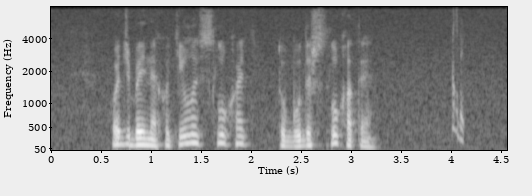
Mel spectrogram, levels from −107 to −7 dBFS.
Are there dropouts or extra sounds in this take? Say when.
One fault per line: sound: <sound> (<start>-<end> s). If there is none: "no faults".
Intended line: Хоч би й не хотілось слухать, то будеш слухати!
sound: chirp (4.0-4.2 s)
